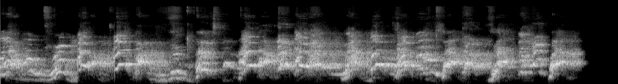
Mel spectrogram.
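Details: Cozy Cavalier King Charles Spaniel puppies indoors on a warm Friday morning, snuggling together; nearly six seconds of unbroken, tangled whimpering and squeaky yips from several pups, fluttering up and down before stopping abruptly.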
